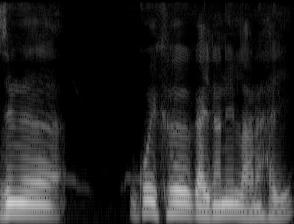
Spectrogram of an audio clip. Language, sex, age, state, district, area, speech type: Bodo, male, 45-60, Assam, Baksa, rural, spontaneous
